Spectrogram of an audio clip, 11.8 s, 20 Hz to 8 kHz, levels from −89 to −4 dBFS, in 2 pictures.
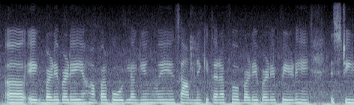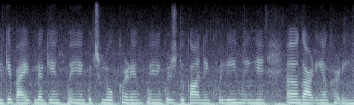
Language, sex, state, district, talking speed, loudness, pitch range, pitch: Hindi, female, Maharashtra, Pune, 190 wpm, -20 LUFS, 105-110 Hz, 110 Hz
